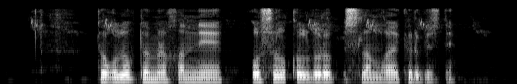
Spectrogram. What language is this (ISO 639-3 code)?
uig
